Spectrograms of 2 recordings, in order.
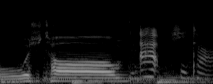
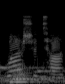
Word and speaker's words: Ouachita: sports digital network i've heard people say oh a cheetah oh wichita back in texas everybody pronounces it wichita but really it's ouachita washington how would you pronounce it it's washita baptist university get it right it's water tall people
